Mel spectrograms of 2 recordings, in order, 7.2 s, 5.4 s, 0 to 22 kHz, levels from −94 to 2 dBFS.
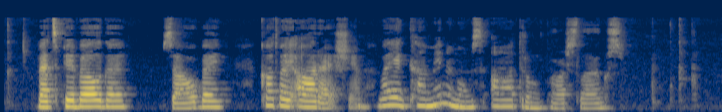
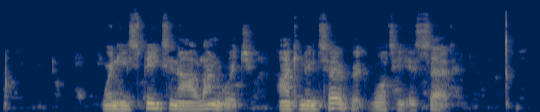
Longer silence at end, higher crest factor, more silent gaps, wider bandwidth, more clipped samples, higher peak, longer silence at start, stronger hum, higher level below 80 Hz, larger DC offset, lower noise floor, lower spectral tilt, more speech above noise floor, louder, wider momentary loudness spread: first, 1 s vs 0.35 s; about the same, 20 dB vs 22 dB; neither; second, 11.5 kHz vs 13.5 kHz; neither; first, -4 dBFS vs -18 dBFS; first, 0.4 s vs 0.05 s; neither; first, -72 dBFS vs -80 dBFS; neither; second, -55 dBFS vs -71 dBFS; about the same, -5 dB/octave vs -5 dB/octave; about the same, 34 dB vs 34 dB; first, -22 LUFS vs -38 LUFS; first, 18 LU vs 11 LU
